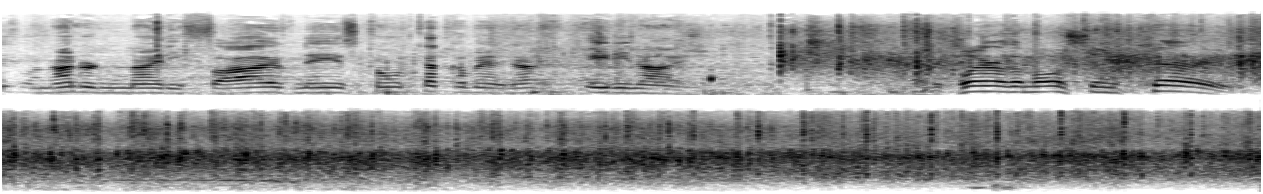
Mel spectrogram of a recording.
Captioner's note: applause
